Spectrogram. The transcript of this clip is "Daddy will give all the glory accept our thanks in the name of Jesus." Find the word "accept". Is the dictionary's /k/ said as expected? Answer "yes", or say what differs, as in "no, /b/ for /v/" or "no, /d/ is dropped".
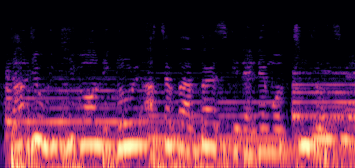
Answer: no, /k/ is dropped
